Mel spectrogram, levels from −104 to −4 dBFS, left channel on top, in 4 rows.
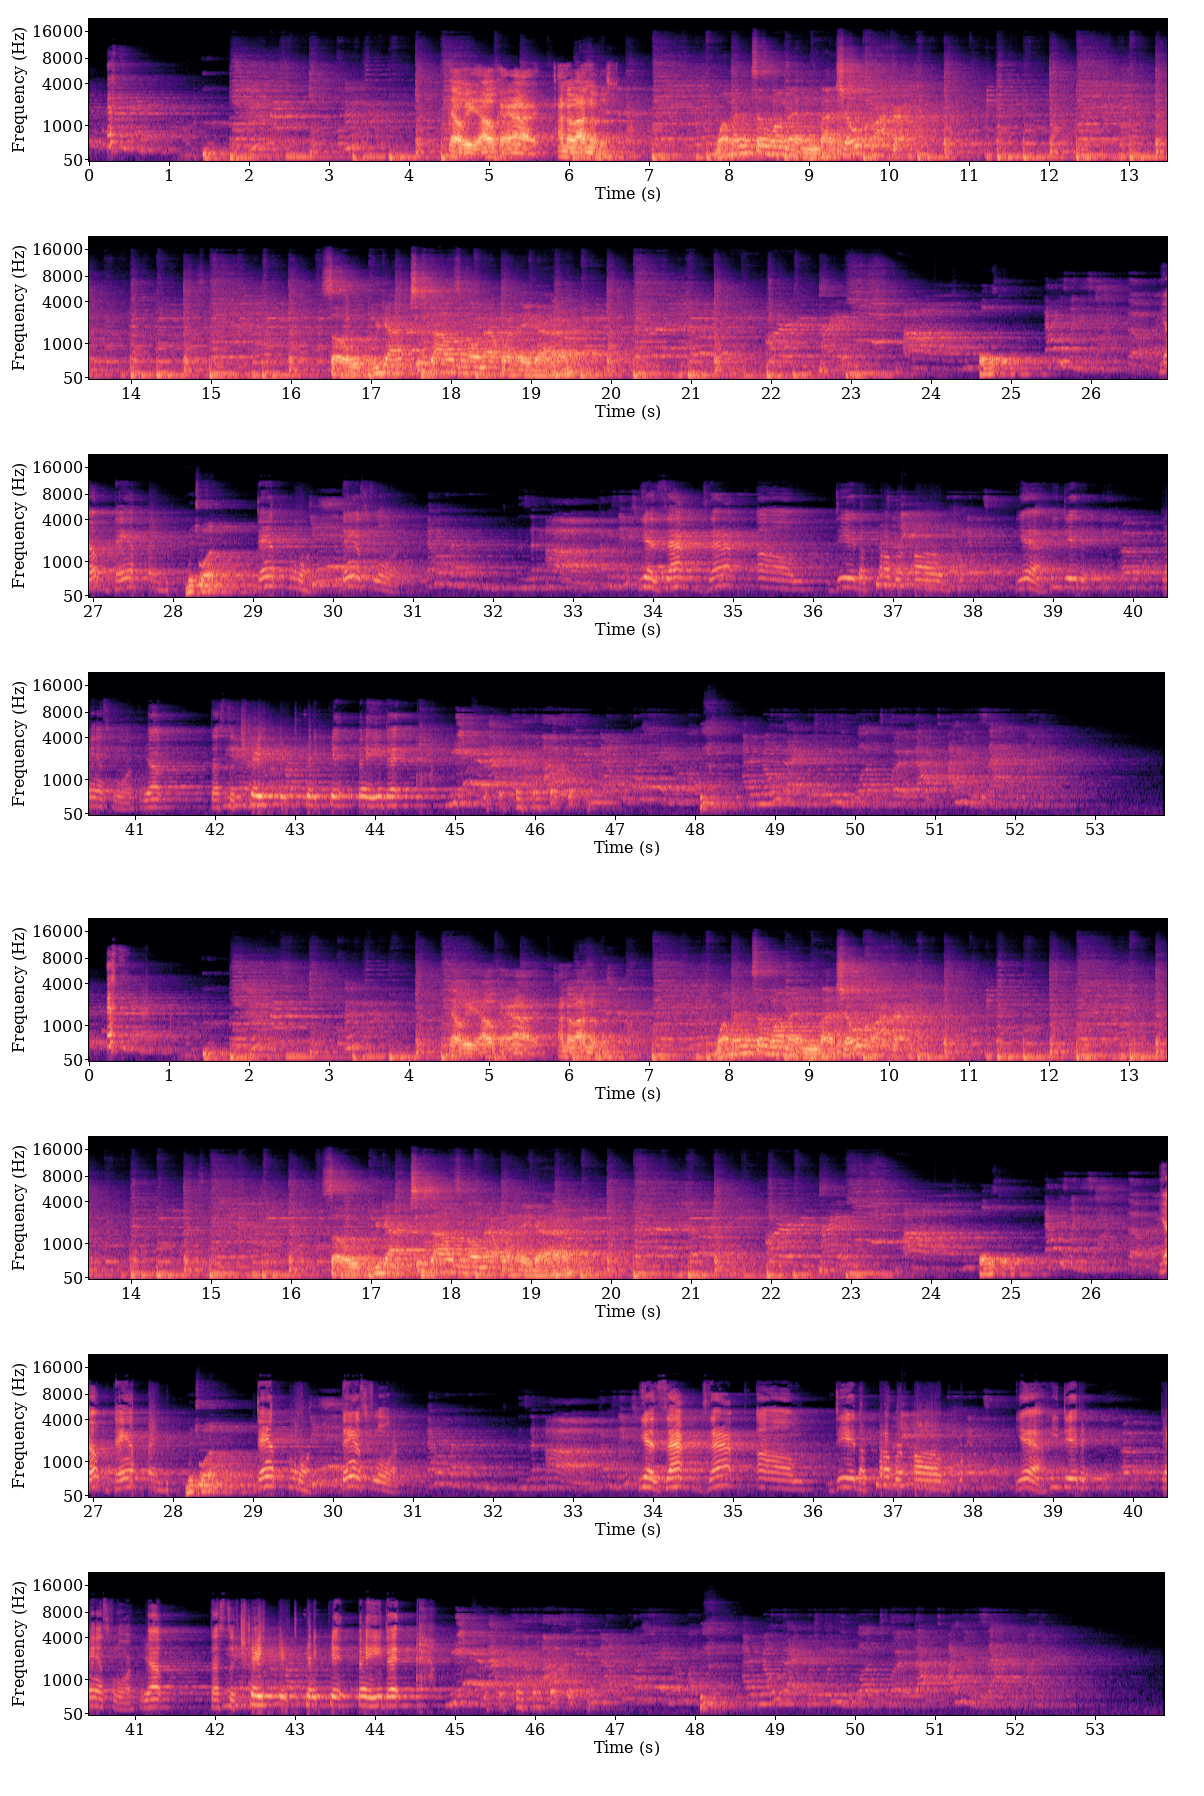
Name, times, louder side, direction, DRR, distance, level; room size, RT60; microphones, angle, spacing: voice 1, 0.3-0.9 1.9-2.5 3.2-3.7 19.3-19.7 20.3-23.0 23.6-24.5 25.4-27.1 28.2-28.5 29.7-30.3 31.2-34.1 36.8-38.5 39.3-39.5 39.8-40.1 42.1-43.0 44.9-48.1 48.6-52.4, equal, ahead, 3.8 m, -39 dB
voice 2, 1.2-3.3 3.8-4.8 6.0-20.5 20.8-21.4 21.9-22.1 22.6-23.4 24.6-25.0 28.2-28.5 39.6-39.7 45.8-46.7 48.1-48.3, equal, 15° left, 0.9 m, -27 dB
voice 3, 4.5-6.5, left 6 dB, 75° left, 0.4 m, -20 dB
voice 4, 26.9-28.0 29.1-29.7 30.1-30.8 33.8-34.4 34.7-35.0 35.3-35.9 36.3-37.6 38.5-39.4 40.4-41.4 42.0-42.1 42.4-44.8, right 5 dB, 60° right, 0.6 m, -27 dB
22.0 x 21.5 x 2.3 m
head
